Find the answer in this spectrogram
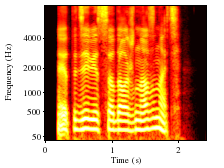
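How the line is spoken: Through gritted teeth. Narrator (Russian): процедил белобрысый

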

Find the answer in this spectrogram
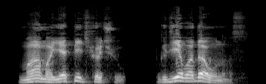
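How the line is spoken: Loud. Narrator (Russian): Громко сказал

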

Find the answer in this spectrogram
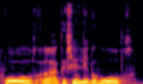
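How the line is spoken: Dragon calling. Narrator (German): Ein Drache ruft

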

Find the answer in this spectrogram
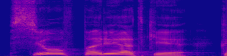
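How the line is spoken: Shouting while running. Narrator (Russian): кричал он на бегу

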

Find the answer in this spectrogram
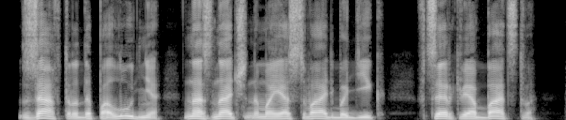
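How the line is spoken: Plain. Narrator (Russian): ответила она

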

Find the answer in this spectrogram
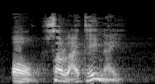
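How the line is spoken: Old woman's shout. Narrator (Vietnamese): Tiếng quát của lão ấy bà

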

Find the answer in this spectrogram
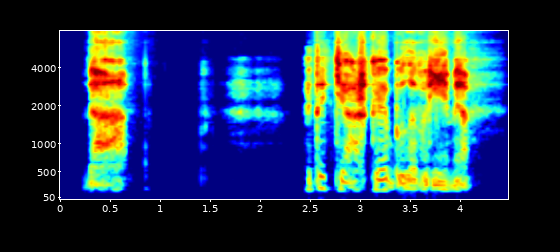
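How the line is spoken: Sigh. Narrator (Russian): вздохнул Мазепа

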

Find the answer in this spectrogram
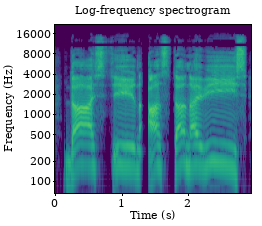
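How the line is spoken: Screamed. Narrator (Russian): завопила

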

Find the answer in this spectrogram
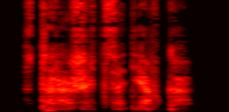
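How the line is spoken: Whispered. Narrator (Russian): прошептал Алексашка

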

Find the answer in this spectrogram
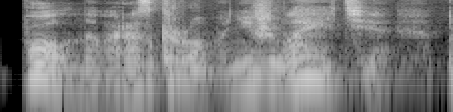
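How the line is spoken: Whispered. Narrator (Russian): прошептал Пасквилянт

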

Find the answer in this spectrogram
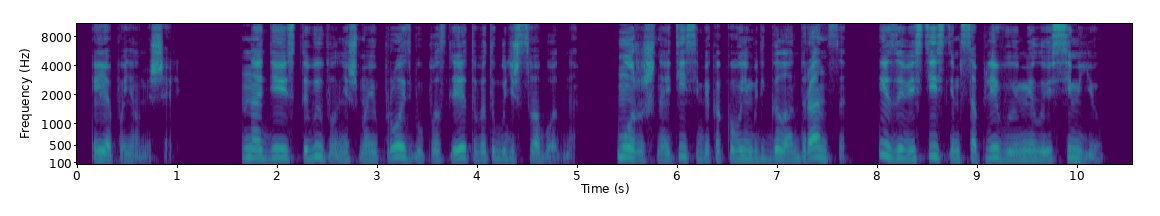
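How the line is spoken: Growled. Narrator (Russian): рыкнул Кофис

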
